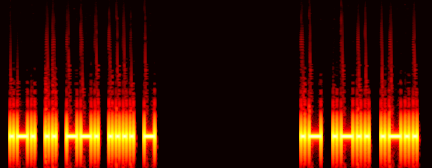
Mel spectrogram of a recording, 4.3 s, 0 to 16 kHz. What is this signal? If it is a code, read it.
Morse code, heard as a keyed tone, about 32 wpm, 700 Hz. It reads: RIGHT ALL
